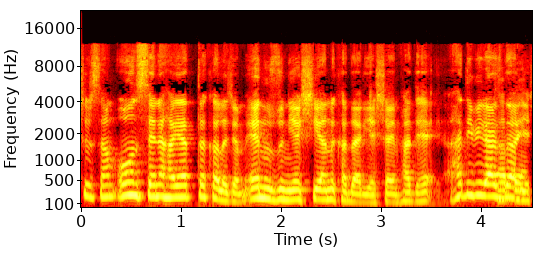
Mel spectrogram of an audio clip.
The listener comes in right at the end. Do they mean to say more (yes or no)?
no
